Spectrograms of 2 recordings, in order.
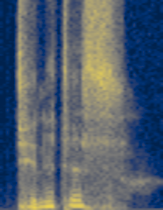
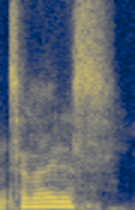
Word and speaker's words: tinnitus: It's actually pronounced tinnitus. – Oh. – Well, it's not tinnitus.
